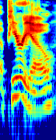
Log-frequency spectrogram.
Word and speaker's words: Aperio: is the founder of the imperio which is a debatable pronunciation but I'm running with it and the who not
